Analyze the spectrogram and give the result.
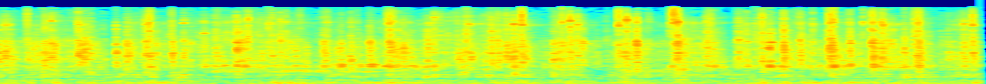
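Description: Long red-painted nails tap and type with both hands across the keys of a black plastic desktop computer keyboard with a hollow casing. A rapid, continuous stream of bright, crisp plastic clicks and clacks is heard, each dying away quickly, with only a faint low hum underneath.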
